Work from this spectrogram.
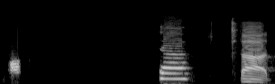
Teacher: زبان کی ٹپ ہل پہ لگتی ہے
